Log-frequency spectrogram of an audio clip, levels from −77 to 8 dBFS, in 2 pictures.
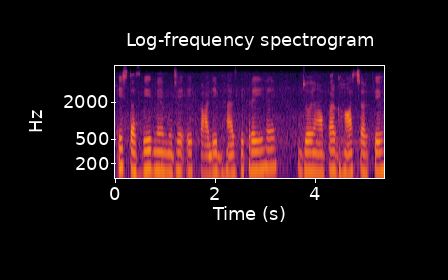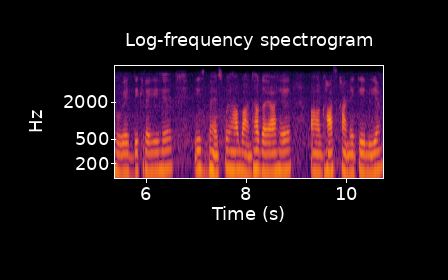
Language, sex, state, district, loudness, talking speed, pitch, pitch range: Hindi, male, Bihar, Madhepura, -20 LUFS, 165 wpm, 150 Hz, 145-160 Hz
